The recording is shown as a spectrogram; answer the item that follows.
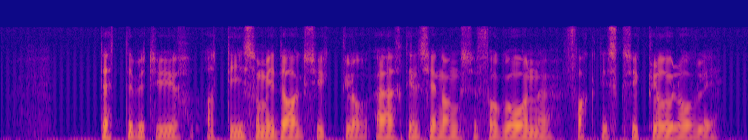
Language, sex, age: Norwegian, male, 29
